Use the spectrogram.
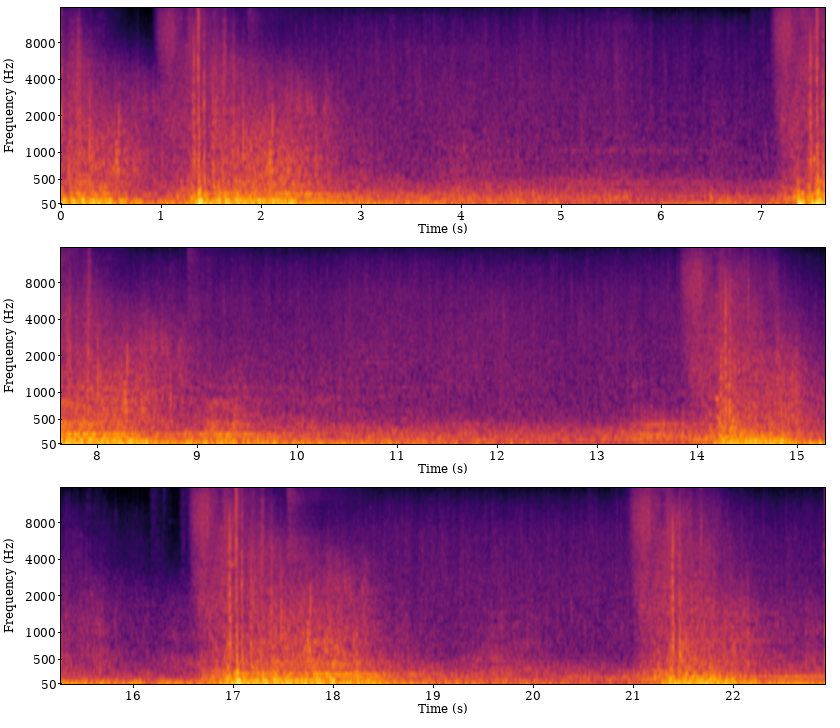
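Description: The Confringo fire spell from the video game Hogwarts Legacy erupts in a string of five loud, rumbling explosions a few seconds apart, each decaying into a roaring tail.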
